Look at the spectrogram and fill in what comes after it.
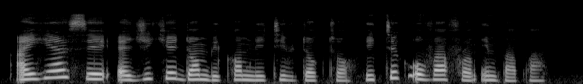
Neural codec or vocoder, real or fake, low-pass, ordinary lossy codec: none; real; 10.8 kHz; none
